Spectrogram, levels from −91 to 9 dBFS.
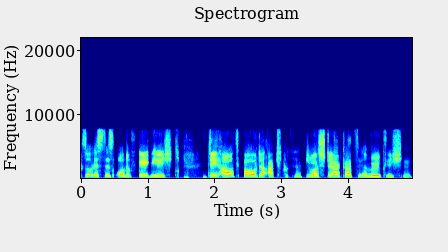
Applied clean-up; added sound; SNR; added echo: neural diffusion model UNIVERSE++.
